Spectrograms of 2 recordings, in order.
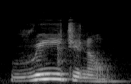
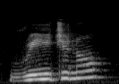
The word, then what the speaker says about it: regional: circles so these are words with three syllables with the emphasis on the first syllable so we have regional national and critical okay regional national critical stressing the first syllable let's go down to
